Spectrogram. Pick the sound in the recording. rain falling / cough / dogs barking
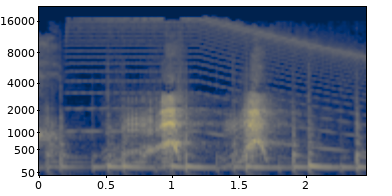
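dogs barking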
